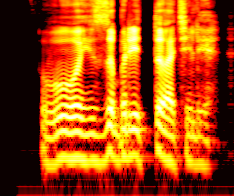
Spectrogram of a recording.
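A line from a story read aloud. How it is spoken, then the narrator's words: Grumbling. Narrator (Russian): ворчал, конечно, ворчун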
